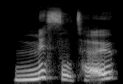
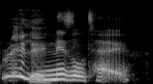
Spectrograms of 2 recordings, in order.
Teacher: I pronounce this word with an unvoiced s sound, mistletoe.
